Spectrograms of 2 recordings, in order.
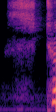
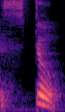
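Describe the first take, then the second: First: स्ठ with a held s and puffed ṭh; aspirated sṭh. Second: स्ट with a held s and dry ṭ; unaspirated sṭ. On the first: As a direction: say स्ठ as sṭho, with breath. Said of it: "की जगह". (स्ठ में महाप्राण ठ) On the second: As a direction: say स्ट as sṭo, without breath. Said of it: "टा का प्रयोग होगा". (स्ट में अल्पप्राण ट) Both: Shown as a demonstration.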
